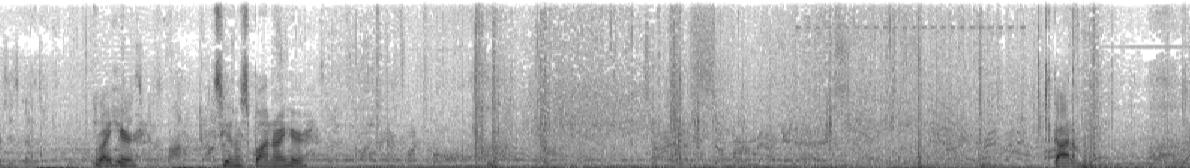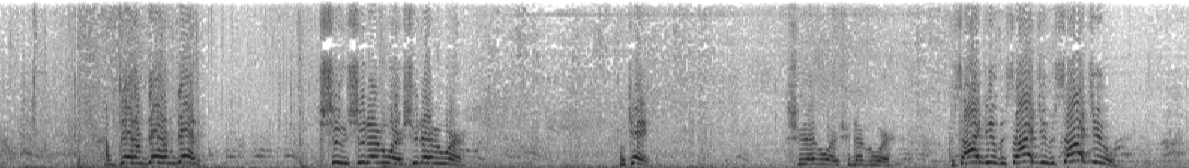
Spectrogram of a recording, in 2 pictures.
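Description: A boy talks with excitement close to a microphone.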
